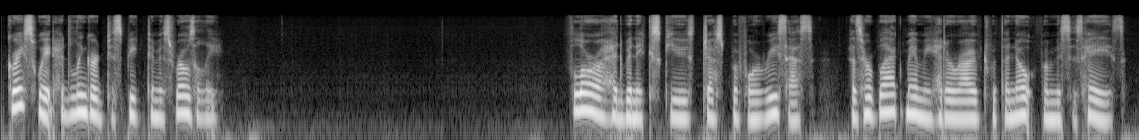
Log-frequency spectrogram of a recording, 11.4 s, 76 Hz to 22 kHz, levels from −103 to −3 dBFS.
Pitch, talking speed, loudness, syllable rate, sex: 200 Hz, 145 wpm, -21 LUFS, 5.8 syllables/s, female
